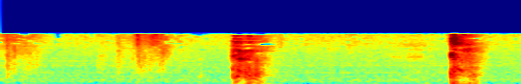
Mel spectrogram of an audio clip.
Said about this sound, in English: I'm still coughing from all that propane that went down in my lungs.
